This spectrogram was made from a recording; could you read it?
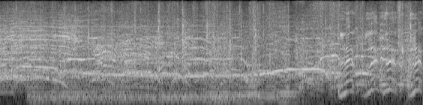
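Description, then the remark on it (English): A large audience shouts and cheers together, a dense, sustained roar of many voices with rising whoops and cries, loud and continuous throughout. “The reason we're shouting is because of what God says.”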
